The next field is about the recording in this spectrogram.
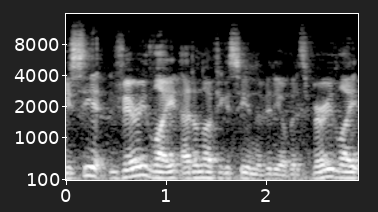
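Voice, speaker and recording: This man talks at a medium pitch. His intonation is lively. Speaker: beer reviewer. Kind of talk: casual talk to camera.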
